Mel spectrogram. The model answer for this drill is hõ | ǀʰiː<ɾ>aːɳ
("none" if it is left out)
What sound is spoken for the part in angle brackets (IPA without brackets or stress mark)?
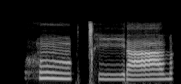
ɾ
